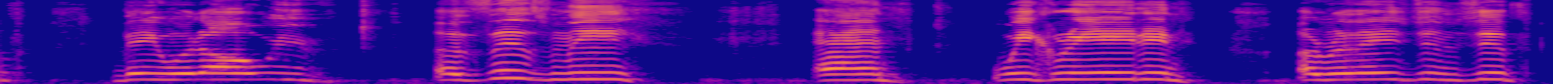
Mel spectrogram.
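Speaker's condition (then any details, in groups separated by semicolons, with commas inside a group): Cerebral palsy; speech therapy for communication skills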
